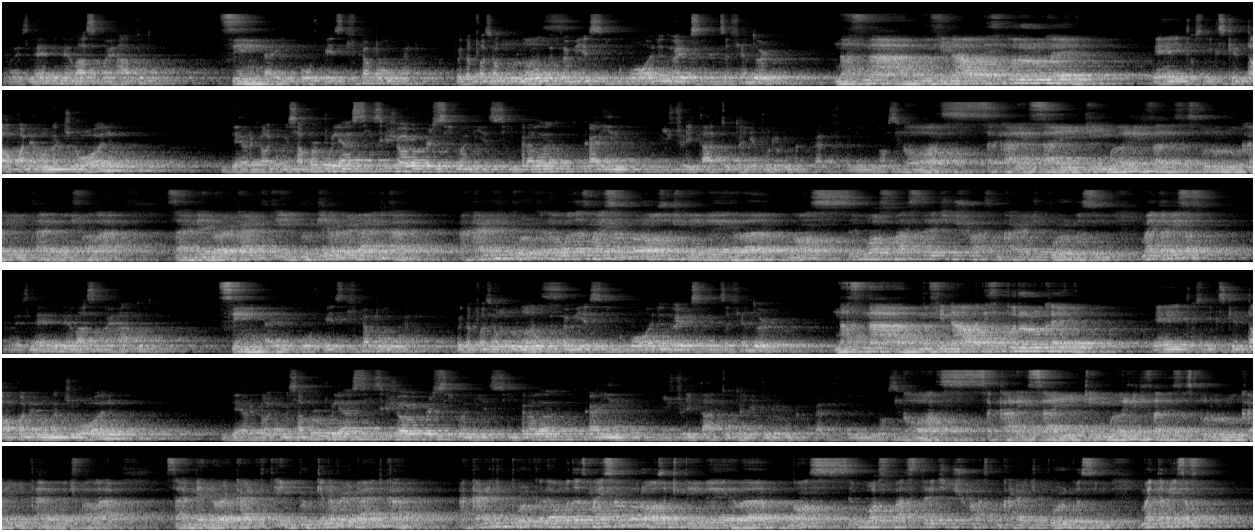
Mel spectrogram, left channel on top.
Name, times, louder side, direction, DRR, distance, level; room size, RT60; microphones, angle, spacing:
voice 1, 0.0-1.5 2.6-4.1 4.5-7.7 11.5-13.8 14.7-21.8, equal, 40° left, 0 dB, 2.0 m, -19 dB
voice 2, 2.2-2.7 5.0-5.4 8.3-10.8 21.4-26.3 26.7-29.2 29.6-37.0, equal, 65° right, -3 dB, 3.4 m, -18 dB
14.5 x 8.8 x 6.7 m, 2.7 s
head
